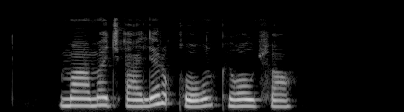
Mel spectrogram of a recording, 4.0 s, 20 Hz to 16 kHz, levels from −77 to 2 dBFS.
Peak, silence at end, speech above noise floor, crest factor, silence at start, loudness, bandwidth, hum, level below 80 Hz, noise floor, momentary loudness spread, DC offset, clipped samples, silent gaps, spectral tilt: -10 dBFS; 1.15 s; 57 dB; 14 dB; 0.6 s; -23 LUFS; 9 kHz; none; -80 dBFS; -79 dBFS; 8 LU; under 0.1%; under 0.1%; none; -6.5 dB/octave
